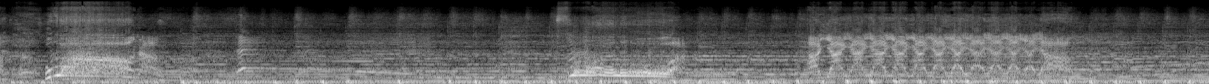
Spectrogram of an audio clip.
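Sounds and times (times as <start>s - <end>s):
person singing rough cry: 0.0s - 2.7s, 5.6s - 7.0s
worship band music: 0.0s - 12.0s.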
